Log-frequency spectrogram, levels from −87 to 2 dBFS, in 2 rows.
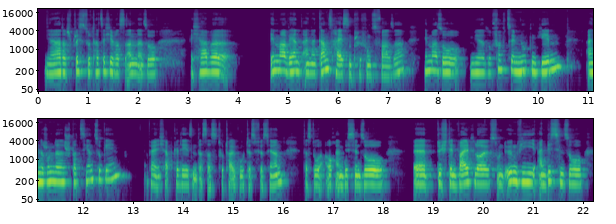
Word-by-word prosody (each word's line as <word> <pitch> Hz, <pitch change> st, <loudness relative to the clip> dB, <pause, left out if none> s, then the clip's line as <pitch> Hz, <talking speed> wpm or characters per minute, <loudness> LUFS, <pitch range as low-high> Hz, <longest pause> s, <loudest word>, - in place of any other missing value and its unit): Ja, 170 Hz, +1 st, +1 dB
da 175 Hz, -1 st, +1 dB
sprichst 190 Hz, +3 st, -3 dB
du 170 Hz, -, 0 dB
tatsächlich 180 Hz, 0 st, -2 dB
was 165 Hz, 0 st, -5 dB
an. 165 Hz, 0 st, 0 dB
Also, 160 Hz, +1 st, -2 dB, 0.6 s
ich -, -, -12 dB
habe 185 Hz, -2 st, +2 dB, 0.6 s
immer 205 Hz, +1 st, +2 dB
während 190 Hz, +1 st, +2 dB
einer 170 Hz, -1 st, 0 dB
ganz 205 Hz, +5 st, +2 dB
heißen 155 Hz, -1 st, +1 dB
Prüfungsphase 150 Hz, +5 st, -6 dB, 0.3 s
immer 205 Hz, +1 st, 0 dB
so 180 Hz, -3 st, -1 dB
mir 175 Hz, 0 st, -1 dB
so 175 Hz, -, -10 dB
15 220 Hz, +1 st, -1 dB
Minuten 195 Hz, -1 st, +1 dB
gegeben, 220 Hz, +9 st, +2 dB, 0.4 s
eine 180 Hz, 0 st, +5 dB
Runde 185 Hz, 0 st, +3 dB
spazieren 180 Hz, +3 st, -5 dB
zu 220 Hz, -1 st, -5 dB
gehen, 280 Hz, +6 st, -4 dB, 0.2 s
weil 160 Hz, -6 st, -4 dB
ich 140 Hz, -, -9 dB
habe -, -, -5 dB
gelesen, 150 Hz, -, -3 dB
dass -, -, -8 dB
das -, -, -8 dB
total 75 Hz, 0 st, -5 dB
gut 140 Hz, -, -7 dB
ist -, -, -8 dB
fürs -, -, -10 dB
Hirn, 165 Hz, +5 st, -1 dB, 0.3 s
dass -, -, -10 dB
du 150 Hz, -1 st, 0 dB
auch 150 Hz, 0 st, -4 dB
ein 145 Hz, -1 st, 0 dB
bisschen 150 Hz, 0 st, 0 dB
so, 150 Hz, 0 st, +5 dB, 0.5 s
äh, 155 Hz, -1 st, +5 dB, 0.2 s
durch 165 Hz, 0 st, -2 dB
den 155 Hz, -1 st, +2 dB
Wald 175 Hz, +3 st, +5 dB
läufst 160 Hz, -1 st, +3 dB
und 155 Hz, -1 st, -2 dB
irgendwie 185 Hz, -2 st, +4 dB
ein 155 Hz, -1 st, 0 dB
bisschen 195 Hz, -3 st, 0 dB
so 160 Hz, -1 st, 0 dB
175 Hz, 150 wpm, -23 LUFS, 155-190 Hz, 0.6 s, eine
